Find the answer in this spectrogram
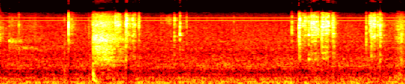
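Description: Plastic Lego pieces being handled, scraping and rattling in a few short bursts about a second in and again near the end, over a steady low hum.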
